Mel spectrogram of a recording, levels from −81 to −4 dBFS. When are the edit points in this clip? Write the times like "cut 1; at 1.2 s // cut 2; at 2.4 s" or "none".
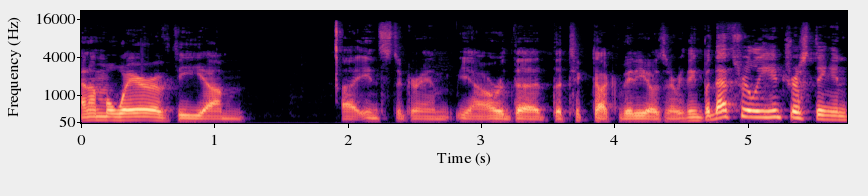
cut 1; at 2.0 s

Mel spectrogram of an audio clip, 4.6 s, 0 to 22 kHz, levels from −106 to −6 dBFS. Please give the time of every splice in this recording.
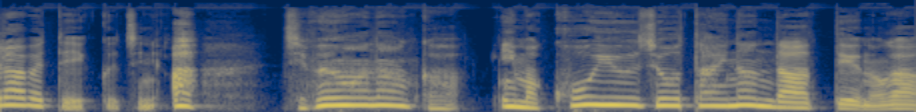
cut 1; at 2.4 s

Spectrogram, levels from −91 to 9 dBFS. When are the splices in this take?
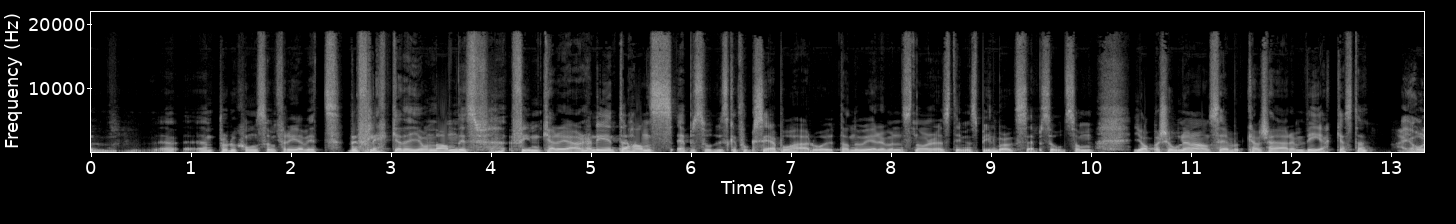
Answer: none

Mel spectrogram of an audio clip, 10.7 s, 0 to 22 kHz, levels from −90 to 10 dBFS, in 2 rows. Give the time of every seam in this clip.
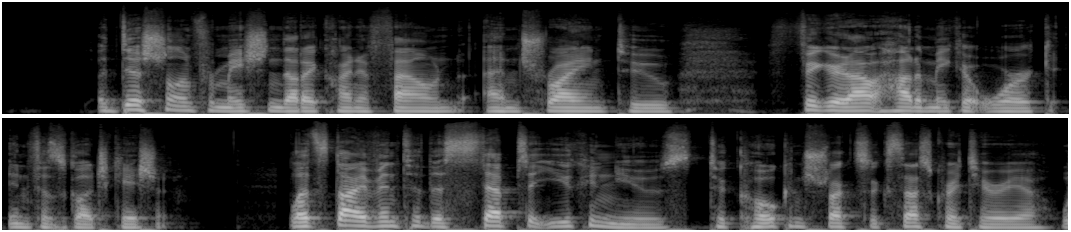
cut 1; at 6.7 s

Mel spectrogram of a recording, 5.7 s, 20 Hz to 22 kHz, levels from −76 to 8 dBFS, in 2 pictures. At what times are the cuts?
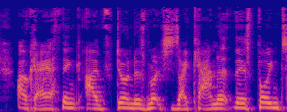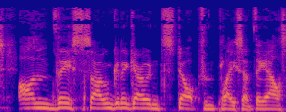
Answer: cut 1; at 3.7 s

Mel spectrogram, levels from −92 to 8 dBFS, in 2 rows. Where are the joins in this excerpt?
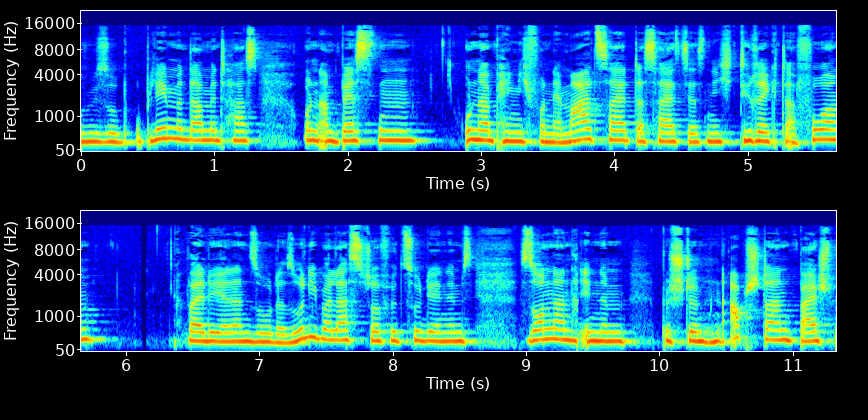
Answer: cut 1; at 9.4 s

